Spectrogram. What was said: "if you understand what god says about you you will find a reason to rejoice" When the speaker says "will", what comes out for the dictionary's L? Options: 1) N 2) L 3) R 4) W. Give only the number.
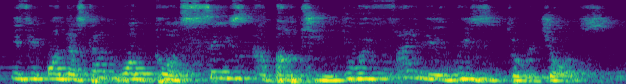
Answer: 2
